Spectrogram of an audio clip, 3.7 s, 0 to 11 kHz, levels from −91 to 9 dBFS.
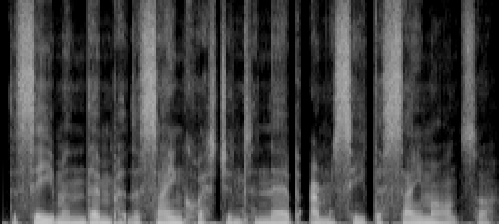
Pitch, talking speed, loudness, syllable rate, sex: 105 Hz, 225 wpm, -22 LUFS, 5.4 syllables/s, male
